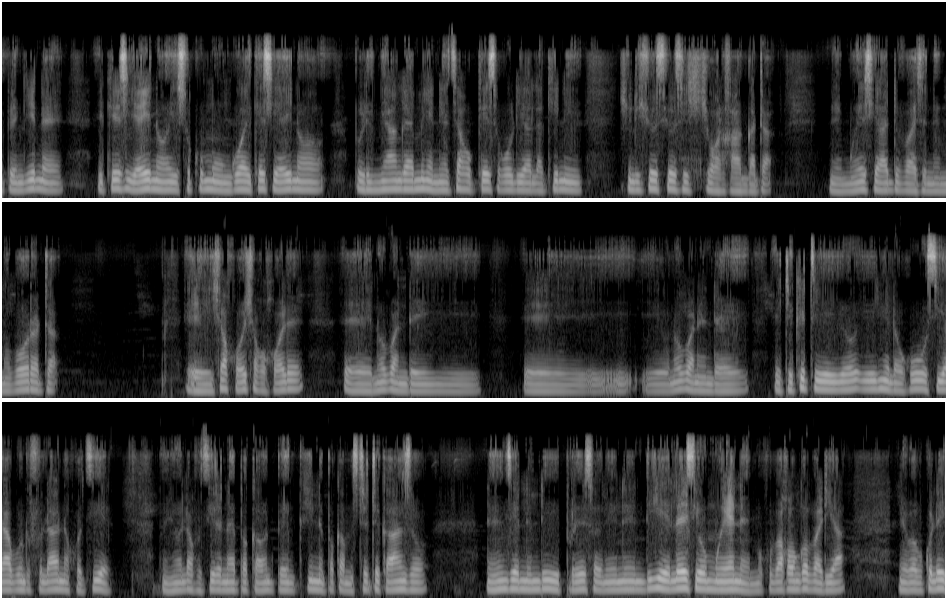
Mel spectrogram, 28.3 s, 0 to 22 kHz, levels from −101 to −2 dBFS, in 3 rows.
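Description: It's a speech clip with a codec problem running the whole way through: the top end stops dead around 14.2 kHz, and what's left of the treble sounds thin and unsteady, with a gritty, grainy noise riding on the speech. That's the signature of Bluetooth SBC compression, likely at a starved bit pool. SBC splits the signal into a few wide bands and hands out bits without any real hearing model, so at a rate that sounds more like 64 kbps the upper bands get almost nothing and everything else is quantised coarsely.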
